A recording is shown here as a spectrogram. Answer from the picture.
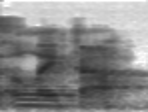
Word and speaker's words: Olathe: Oh, yes, Olathe. Olathe Public School. Does not follow syllable rules.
